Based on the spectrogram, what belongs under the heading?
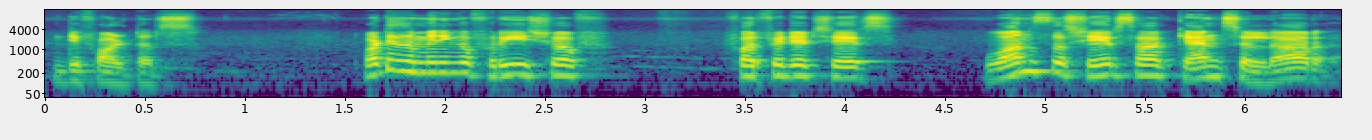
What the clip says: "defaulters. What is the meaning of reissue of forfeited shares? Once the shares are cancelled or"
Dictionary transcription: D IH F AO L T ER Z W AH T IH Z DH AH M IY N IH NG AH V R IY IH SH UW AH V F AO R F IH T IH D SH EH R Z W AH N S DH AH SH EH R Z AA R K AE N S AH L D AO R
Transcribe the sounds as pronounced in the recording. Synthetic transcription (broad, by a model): D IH F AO L T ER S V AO T IH Z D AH M IY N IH NG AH F R IY IH SH UW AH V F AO R F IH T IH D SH EH R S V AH N S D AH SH EH R S AA R K AE N S AH L D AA R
